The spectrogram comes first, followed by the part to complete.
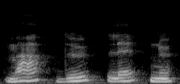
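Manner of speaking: slow "Madeleine", split into ma, de, lè, ne; "Madeleine" in four separate beats; syllable by syllable. Shown as a demonstration. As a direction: sound out "Madeleine" with a final ne. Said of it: "dans quelle syllabe".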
